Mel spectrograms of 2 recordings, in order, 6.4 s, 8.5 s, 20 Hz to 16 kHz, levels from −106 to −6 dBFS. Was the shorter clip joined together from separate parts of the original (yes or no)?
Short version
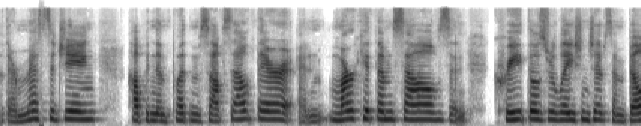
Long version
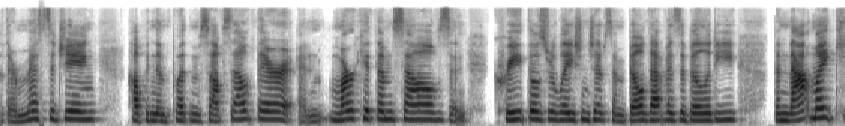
no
